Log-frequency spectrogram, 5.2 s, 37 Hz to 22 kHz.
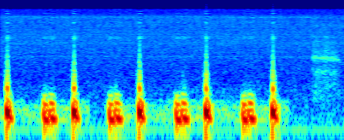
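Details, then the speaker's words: Regular heartbeat about 60 a minute with a soft extra sound just before the first heart sound, an S4 gallop ("Tennessee" cadence) caused by blood striking a stiff left ventricular wall. "then that blood slams into a stiff left ventricular wall and that causes the S4 I'll play you an example of the S4 now"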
